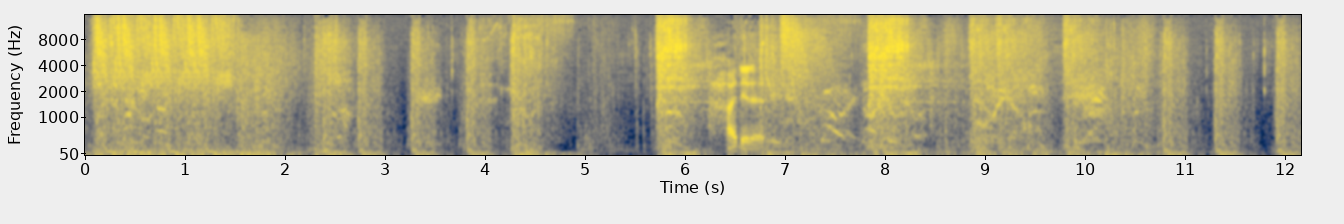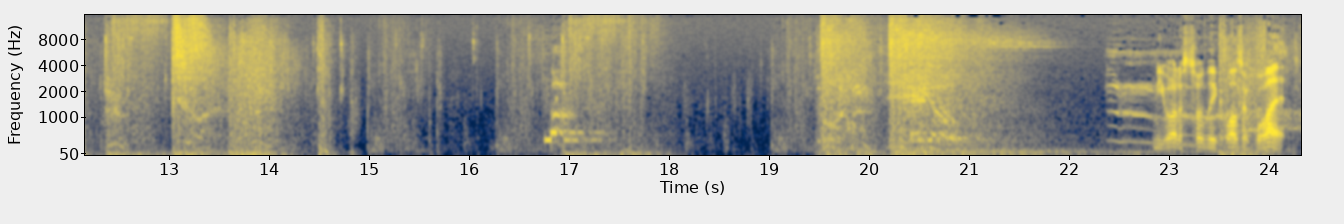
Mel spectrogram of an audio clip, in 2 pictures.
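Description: Punches and kicks land with sharp smacking hits.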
